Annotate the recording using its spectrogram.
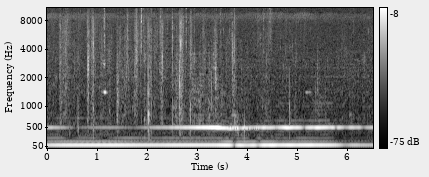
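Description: Film-score drone of a sustained electric guitar: one long held tone that wavers slightly midway, over a steady low hum, with faint scattered clicks beneath.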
